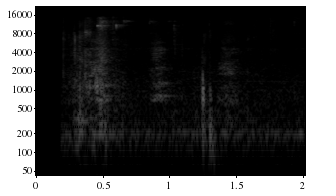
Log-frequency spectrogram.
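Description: Faint sounds from dogs playing with a kitten: a short breathy noise about half a second in, softer traces after it, and a light tap a little past a second in.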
